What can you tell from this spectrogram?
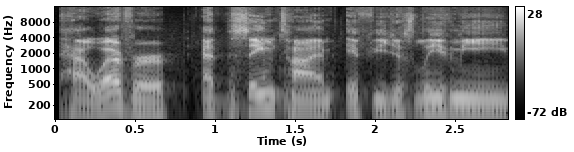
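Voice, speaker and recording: The recording has a dry, close sound with no echo. In it, a man talks at a medium pitch. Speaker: content creator. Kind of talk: casual live stream talk. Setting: home studio live stream. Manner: fast; filler words, uh and um.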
